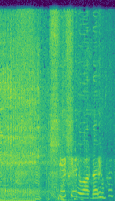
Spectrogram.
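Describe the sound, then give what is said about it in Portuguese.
A single loud, rough, rattling snore from a cousin who snores all night lasts under a second and then cuts off abruptly, followed by people talking. “Acabou de perder um ruído lá para casa. É o ronco do meu primo”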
